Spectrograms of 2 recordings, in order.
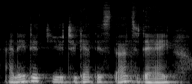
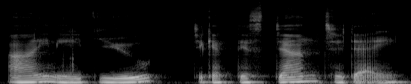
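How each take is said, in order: First: The sentence is spoken very quickly. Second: The sentence is spoken very slowly. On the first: The speaker sounds rushed and agitated. "if we have a super fast talker" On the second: The speaker sounds condescending, talking down to the listener. "if you slow down that rate of speech"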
